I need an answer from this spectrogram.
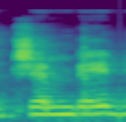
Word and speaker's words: djembe: And then I looked up, this is a djembe drum.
